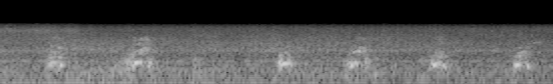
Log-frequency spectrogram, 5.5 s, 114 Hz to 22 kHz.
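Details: Outdoor Labrador Retriever puppies, all littermates together on 28 October 2011 before the first leave for new homes; six sharp yipping barks, some with upward whining inflection, spaced irregularly under a second apart, over soft background hum.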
